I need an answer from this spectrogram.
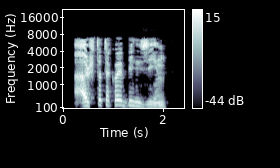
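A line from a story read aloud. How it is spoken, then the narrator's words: Timid question. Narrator (Russian): робко спросил Джон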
